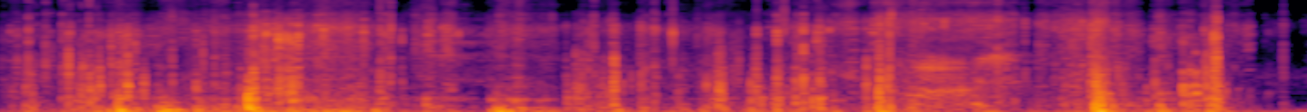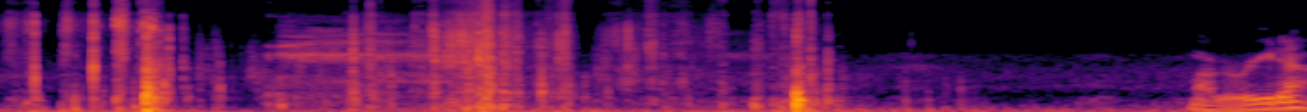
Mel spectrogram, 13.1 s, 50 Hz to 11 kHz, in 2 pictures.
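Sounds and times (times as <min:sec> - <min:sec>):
cardboard box rustling and crinkling: 0:00.0 - 0:10.8.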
